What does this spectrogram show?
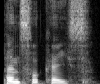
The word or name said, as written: pencil case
